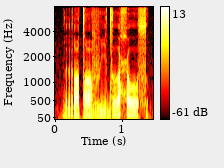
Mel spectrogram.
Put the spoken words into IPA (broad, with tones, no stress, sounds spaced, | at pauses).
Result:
r œ˨˩ tˤ a˨˩ v i˨˩ d ɤː˨˥ ħ oː˦˨ s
